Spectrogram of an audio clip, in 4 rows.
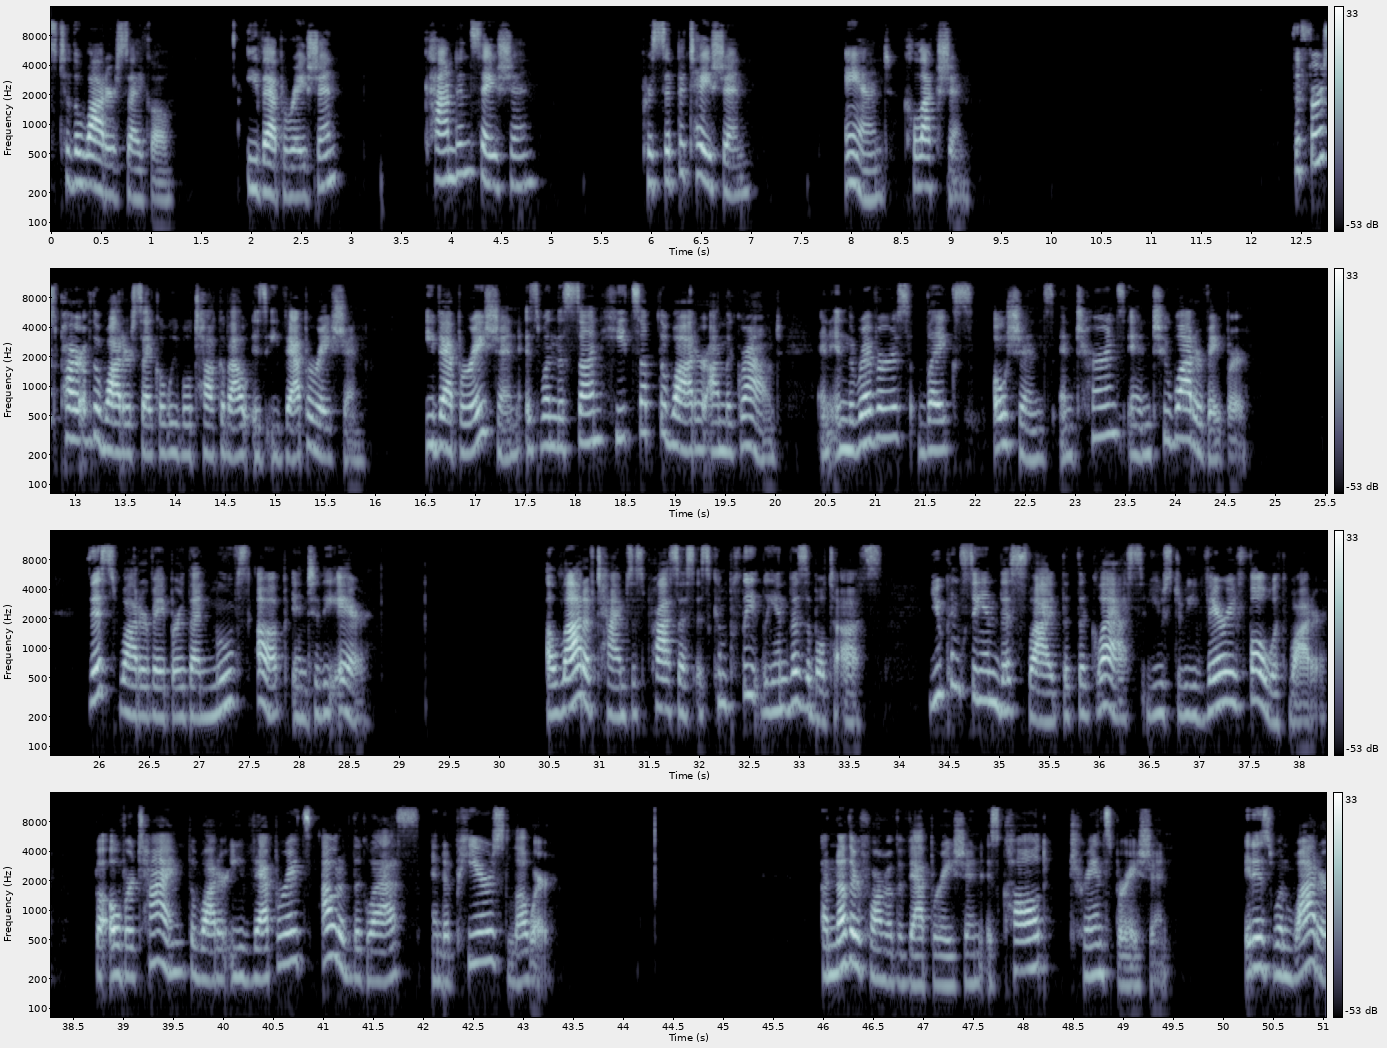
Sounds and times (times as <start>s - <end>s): Speech: 0.0s - 1.2s, 1.8s - 3.0s, 3.8s - 4.9s, 5.9s - 7.1s, 8.0s - 9.2s, 12.5s - 24.8s, 25.9s - 28.8s, 30.5s - 43.4s, 46.0s - 49.5s, 50.2s - 51.0s.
